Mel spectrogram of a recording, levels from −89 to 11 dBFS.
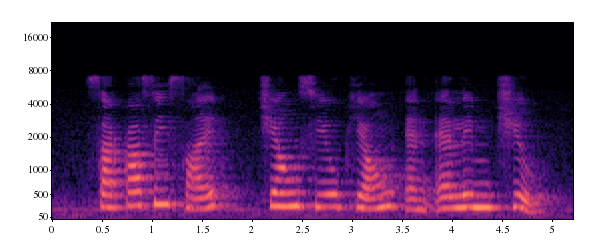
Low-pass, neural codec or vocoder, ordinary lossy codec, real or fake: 7.2 kHz; none; none; real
